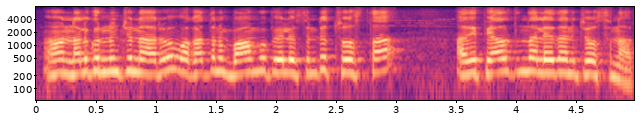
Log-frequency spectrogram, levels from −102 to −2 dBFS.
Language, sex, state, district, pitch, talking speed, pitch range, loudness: Telugu, male, Andhra Pradesh, Krishna, 235 Hz, 145 wpm, 225-250 Hz, -13 LUFS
